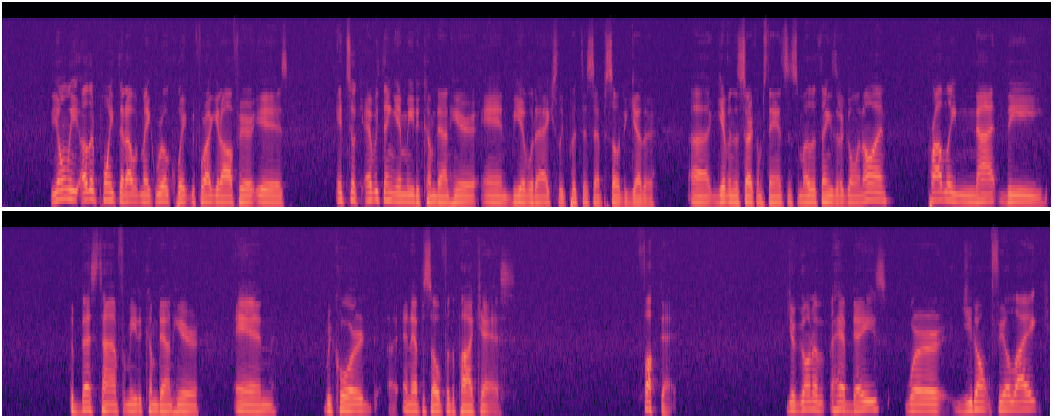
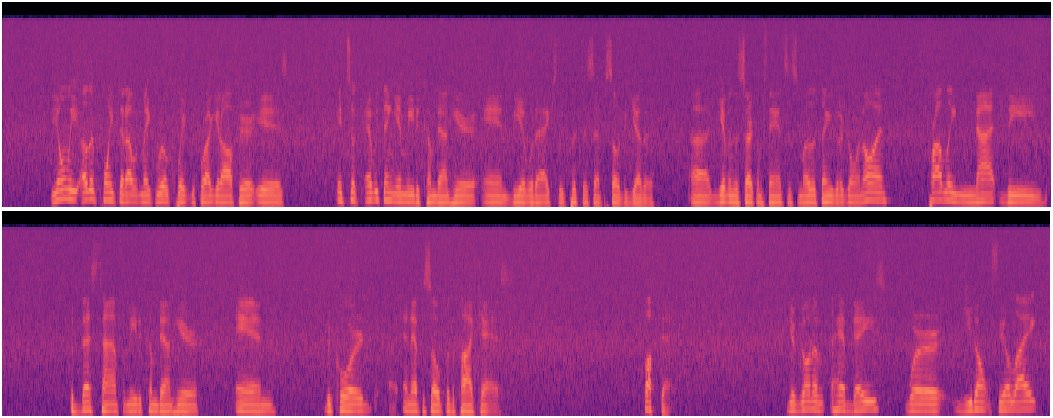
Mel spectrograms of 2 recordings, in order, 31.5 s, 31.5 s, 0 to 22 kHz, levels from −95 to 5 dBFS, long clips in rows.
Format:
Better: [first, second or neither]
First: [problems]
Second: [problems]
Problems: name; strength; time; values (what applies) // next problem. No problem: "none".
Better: first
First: hiss; faint; throughout; 25 dB below the speech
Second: hiss; loud; throughout; 6 dB below the speech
